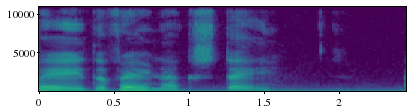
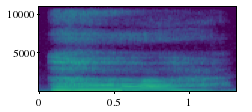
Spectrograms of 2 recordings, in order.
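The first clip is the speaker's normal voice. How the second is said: long exhaled "ah"; resigned sigh. Acted. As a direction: let out a long, weary sigh. Resigned about harder job.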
